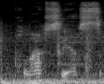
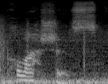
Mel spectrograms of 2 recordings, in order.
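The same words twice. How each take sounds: First: The name is said the way outsiders say it. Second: The name is said the way locals say it.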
